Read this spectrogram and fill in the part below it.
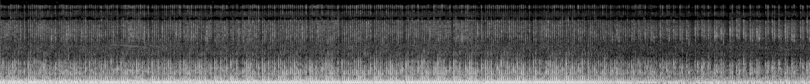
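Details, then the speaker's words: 1964 Mercury Comet, freshly built with FloTek 180cc aluminum heads, Trick Flow Stage 1 cam, Victor Jr. intake and 1-5/8" headers, first start: loud lumpy low idle, uneven beat, stumbling, some smoke; owner suspects fouled plugs and too-rich idle from mismatched carb springs. "for the first time and it didn't go perfectly didn't go terribly it didn't go perfectly I think there was a couple things going on uh that contributed to that and basically where it's at right now is I'm pretty sure the plugs are fouled um I'm seeing a little bit of smoke"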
